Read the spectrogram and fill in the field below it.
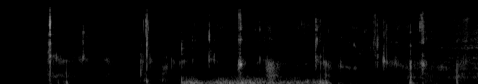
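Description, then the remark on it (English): Soft, wet chewing of a gummy watermelon candy, with moist smacking and squishing in an irregular rhythm, plus a few sharper clicks of the mouth; no one speaks. “The red, the actual watermelon portion, has a little more resistance to it, and it's almost like I'm chewing on a tongue.”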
